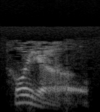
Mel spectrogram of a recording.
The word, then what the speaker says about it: pollo: The L's are pronounced like a Y, like pollo.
